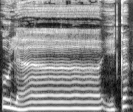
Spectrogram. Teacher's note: اب دیکھیں یہاں پہ ہم نے واو لین ہے، اس کو ہم نے نہیں کھینچنا بالکل بھی نہیں. اولئک، لام کی حرکت کو ہم نے 4 حرکت کھینچنا ہے اور او کو ہم نے نہیں کھینچنا بالکل بھی. اس کو نرمی سے بغیر جھٹکا دیے ہوئے پڑھنا ہے، بغیر لمبا کیے ہوئے.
